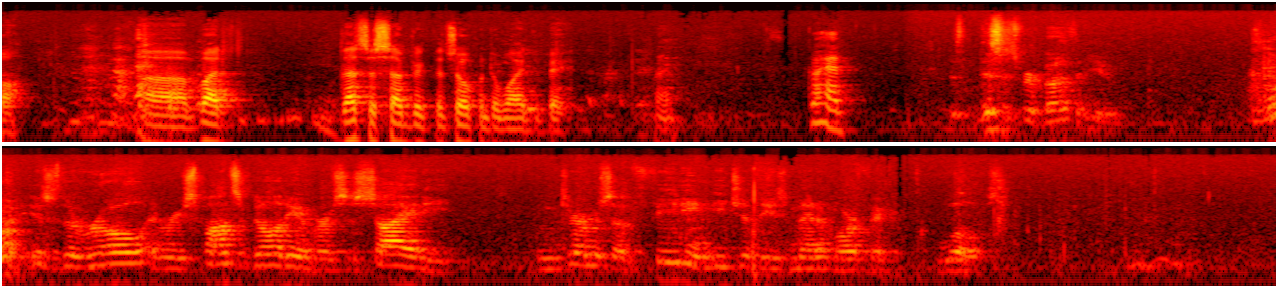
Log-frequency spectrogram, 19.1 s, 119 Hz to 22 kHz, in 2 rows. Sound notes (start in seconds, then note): 0.4 crowd laughs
